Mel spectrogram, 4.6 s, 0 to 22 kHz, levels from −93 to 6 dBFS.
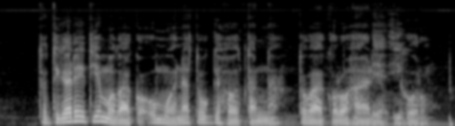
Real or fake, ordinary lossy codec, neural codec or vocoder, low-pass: real; none; none; 19.8 kHz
